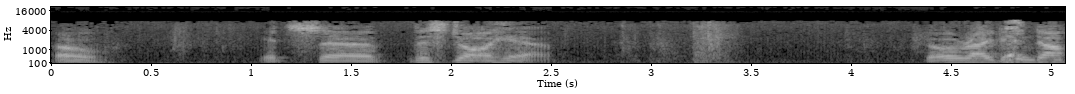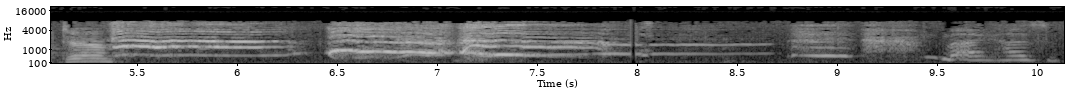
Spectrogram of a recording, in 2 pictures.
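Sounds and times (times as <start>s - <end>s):
speech: 1.0s - 2.6s, 4.4s - 5.5s, 9.7s - 10.1s
woman screaming: 5.4s - 8.6s.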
